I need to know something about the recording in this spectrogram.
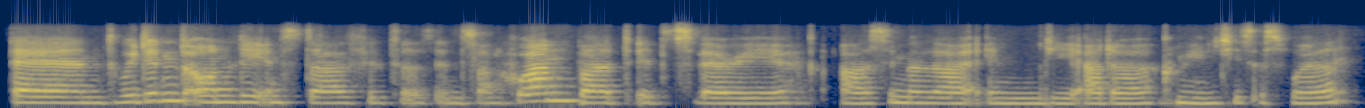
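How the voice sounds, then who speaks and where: A woman's voice: mid-range voice, fairly even intonation, moderate pace, a little mellow. Austrian woman presenting over a muffled call. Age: 20s. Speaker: student intern presenter. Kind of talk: online presentation. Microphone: video call. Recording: muffled lo-fi video call audio.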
